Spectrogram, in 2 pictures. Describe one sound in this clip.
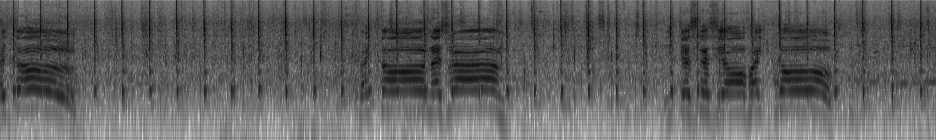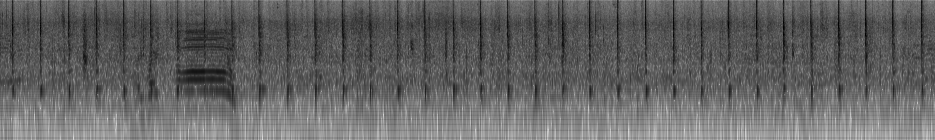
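Many runners' footsteps patter on pavement.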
